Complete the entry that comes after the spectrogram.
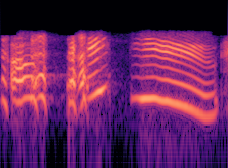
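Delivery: high, loud, very slow and gushing; gracious author. Retold or imitated. Author thanking a fan, high gushing coo. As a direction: coo it out like a flattered Southern lady. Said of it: "I said".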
